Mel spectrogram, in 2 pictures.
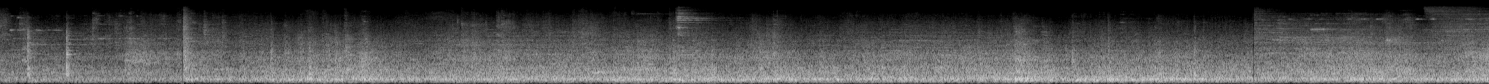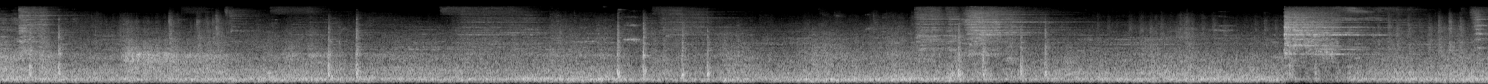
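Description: Freight train cars rolling past at close range, wheels clacking over rail joints, with high-pitched wheel squeal coming and going several times in the second half.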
